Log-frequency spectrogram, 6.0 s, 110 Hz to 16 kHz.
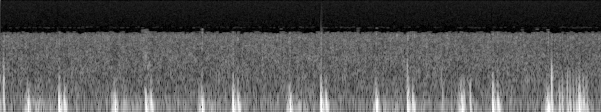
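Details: Own resting heartbeat recorded with a phone as the recording device: steady paired lub-dub heart sounds at about 69 beats a minute; normal resting heartbeat.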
